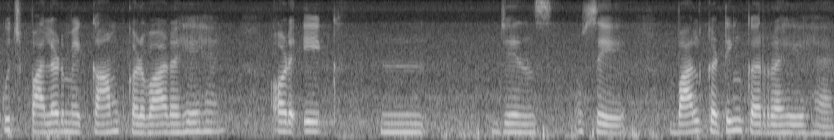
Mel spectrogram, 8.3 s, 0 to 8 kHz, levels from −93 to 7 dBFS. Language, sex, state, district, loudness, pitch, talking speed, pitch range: Hindi, female, Bihar, Katihar, -17 LUFS, 185 Hz, 120 wpm, 175-200 Hz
